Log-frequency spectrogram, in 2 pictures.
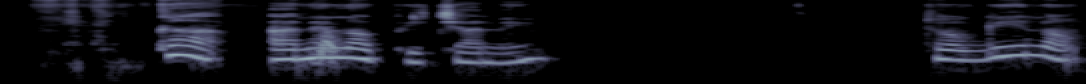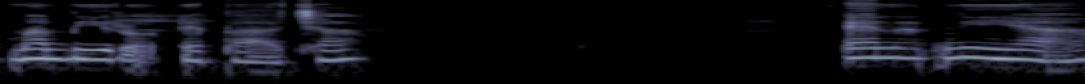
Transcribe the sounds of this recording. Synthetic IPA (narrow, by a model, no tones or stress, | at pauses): kaː | nɛnɔpit͡ʃanɪ | tɔɡɪnɔmabiɾo̰ɛpa̰t͡ʃa | ɛnːɪja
